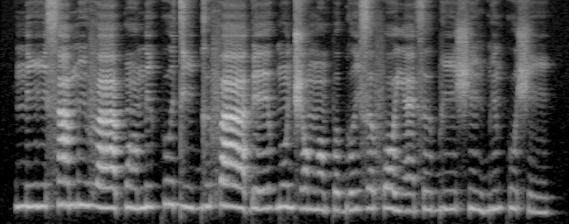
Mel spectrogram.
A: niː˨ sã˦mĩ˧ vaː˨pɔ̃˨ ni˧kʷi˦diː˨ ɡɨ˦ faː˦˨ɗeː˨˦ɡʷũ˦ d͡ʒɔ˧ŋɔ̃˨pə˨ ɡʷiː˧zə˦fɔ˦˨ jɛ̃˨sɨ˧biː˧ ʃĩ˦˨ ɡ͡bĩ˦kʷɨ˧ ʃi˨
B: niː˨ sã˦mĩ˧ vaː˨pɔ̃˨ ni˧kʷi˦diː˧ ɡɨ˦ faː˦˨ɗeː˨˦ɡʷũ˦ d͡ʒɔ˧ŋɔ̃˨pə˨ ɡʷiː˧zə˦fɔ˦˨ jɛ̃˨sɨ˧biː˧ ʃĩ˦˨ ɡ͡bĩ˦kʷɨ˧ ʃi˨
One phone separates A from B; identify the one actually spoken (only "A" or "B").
A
